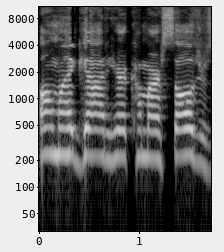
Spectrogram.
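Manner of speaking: very high, loud, excited, thrilled squealing gush.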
